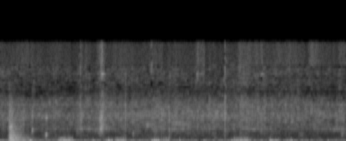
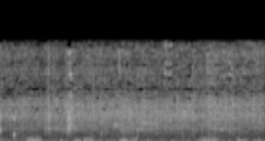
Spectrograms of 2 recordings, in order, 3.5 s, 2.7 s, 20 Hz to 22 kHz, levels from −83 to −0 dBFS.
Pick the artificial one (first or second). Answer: second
